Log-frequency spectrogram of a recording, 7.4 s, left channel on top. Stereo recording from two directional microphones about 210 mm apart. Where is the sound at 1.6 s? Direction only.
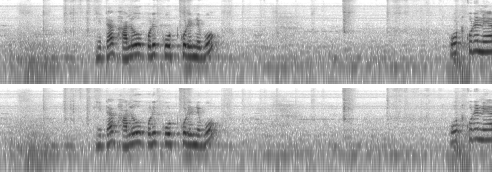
40° left (ahead or behind).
